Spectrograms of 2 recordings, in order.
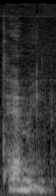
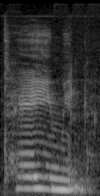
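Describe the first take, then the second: First: The first vowel sounds like 'e'. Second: The first vowel sounds like 'a'. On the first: The speaker calls it right. "but it's E" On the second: The speaker calls it wrong. "mispronounce this as A instead of E"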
